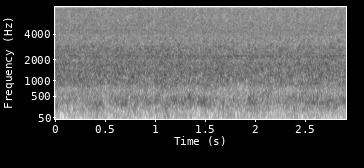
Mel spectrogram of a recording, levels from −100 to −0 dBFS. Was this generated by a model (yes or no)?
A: yes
